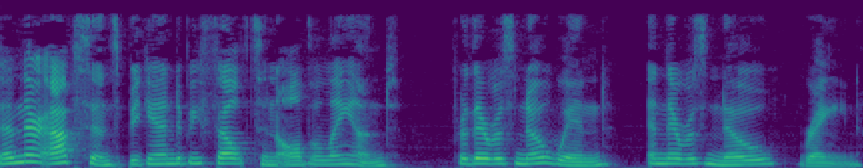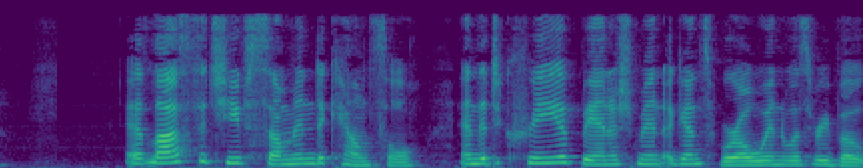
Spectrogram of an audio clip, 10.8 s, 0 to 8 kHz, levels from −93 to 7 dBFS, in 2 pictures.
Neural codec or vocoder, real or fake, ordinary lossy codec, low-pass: none; real; MP3, 64 kbps; 7.2 kHz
